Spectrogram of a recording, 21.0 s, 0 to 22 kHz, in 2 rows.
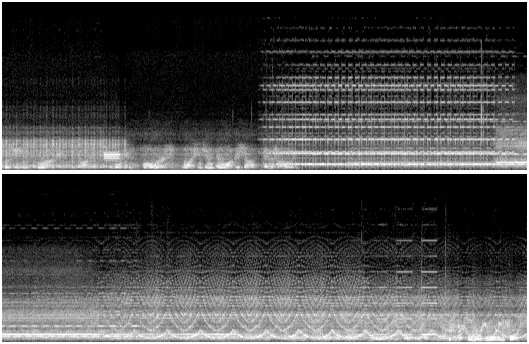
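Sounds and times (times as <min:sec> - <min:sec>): siren-like sweeping alarm: 0:05.1 - 0:21.0
steady electronic alarm tone: 0:05.1 - 0:21.0.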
